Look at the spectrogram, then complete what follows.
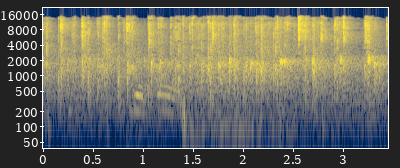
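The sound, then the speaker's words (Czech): Applause from an audience at an event honouring a gliding medal winner, a dense, steady patter of clapping hands sustained throughout, with a voice briefly heard through it. “já myslím, že to si zaslouží potlesk”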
